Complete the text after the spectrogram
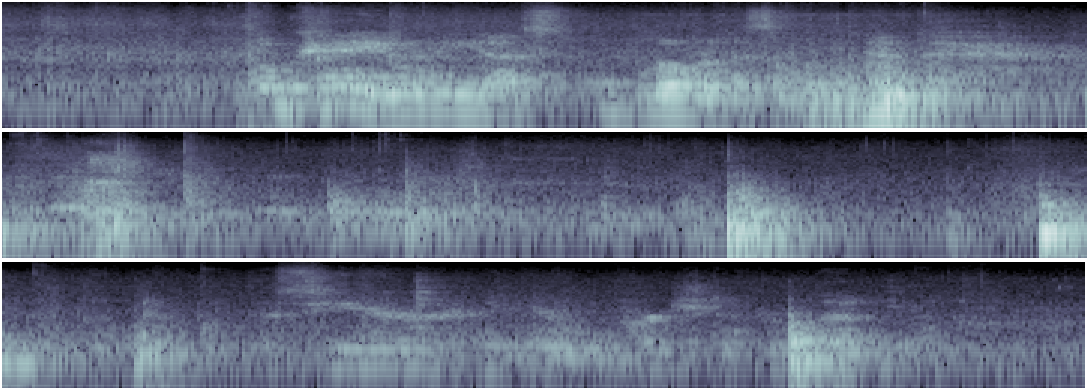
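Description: Plastic buckets knock and clatter as they are stacked.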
